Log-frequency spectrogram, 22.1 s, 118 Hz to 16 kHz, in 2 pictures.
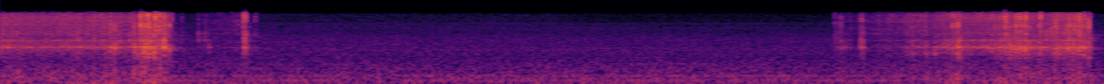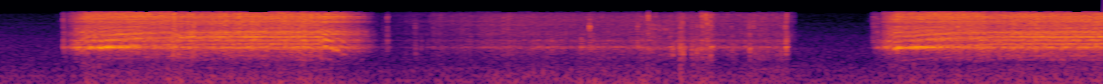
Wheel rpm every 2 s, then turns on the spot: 10, 0, 0, 0, 10, 20, 150, 40, 20, 20, 150.
0-2 8-10 14-18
